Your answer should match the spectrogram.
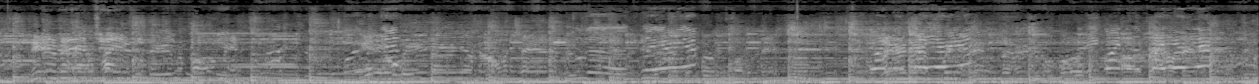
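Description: Loud country-rock song from a live band: a singer over guitar, bass and a steady drum beat.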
